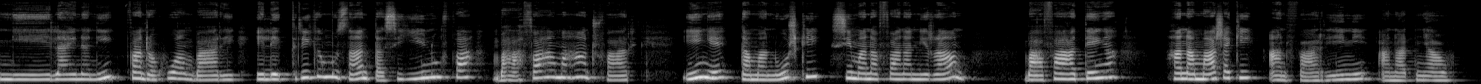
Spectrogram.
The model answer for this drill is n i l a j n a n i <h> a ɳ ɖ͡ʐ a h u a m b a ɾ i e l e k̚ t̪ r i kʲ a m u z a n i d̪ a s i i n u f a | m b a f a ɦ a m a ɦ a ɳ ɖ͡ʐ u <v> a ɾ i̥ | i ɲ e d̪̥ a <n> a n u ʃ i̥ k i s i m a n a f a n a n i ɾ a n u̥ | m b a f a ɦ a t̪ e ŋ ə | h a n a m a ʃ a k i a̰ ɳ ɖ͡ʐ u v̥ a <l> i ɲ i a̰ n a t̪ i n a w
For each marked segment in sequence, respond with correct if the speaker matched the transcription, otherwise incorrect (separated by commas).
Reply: incorrect, correct, incorrect, incorrect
